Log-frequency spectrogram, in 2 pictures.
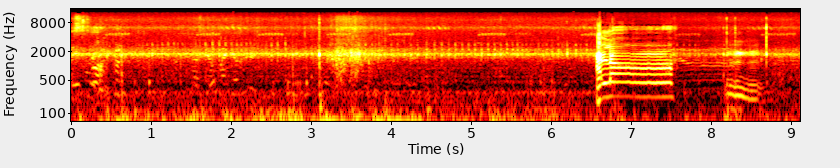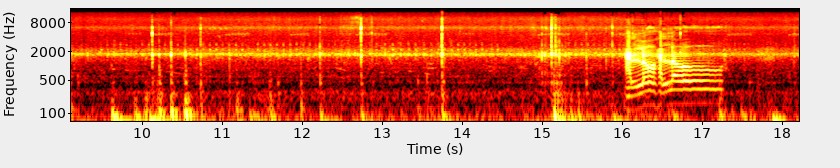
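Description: Elephants wade through shallow river water.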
